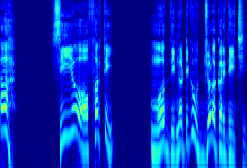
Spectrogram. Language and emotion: Odia, happy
